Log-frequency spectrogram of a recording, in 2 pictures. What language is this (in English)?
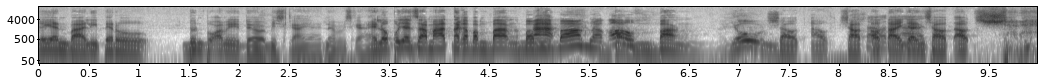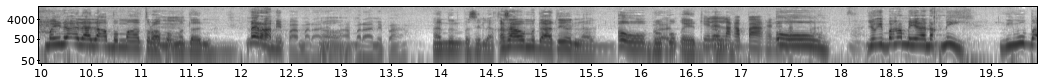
Filipino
